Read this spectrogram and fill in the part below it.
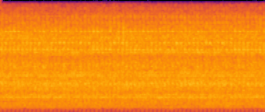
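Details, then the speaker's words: Yamakuyo small generator engine that would not start, running after repair and spark plug refit: fast, even beat without stumbling, normal running. "Nah, mesin hidup normal sudah di jos tadi sudah enggak ada masalah lagi."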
